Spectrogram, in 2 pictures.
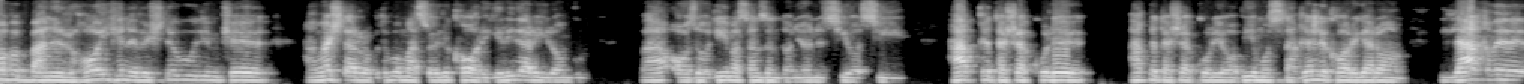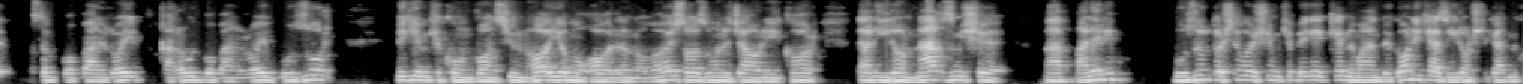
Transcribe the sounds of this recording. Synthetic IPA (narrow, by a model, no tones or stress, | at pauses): mɔːbæbæneɾɦɒːiːcʰe̞ne̞ve̞ʃt̪e̞buːd̪iːmcʰe̞ | hæmæʃd̪ærːɒːbet̪ʰebɒːmæsɒːele̞kʰɒːɾɡeɾiːd̪æɾiːɾɒːnbuːd̪̥̚ | væʔɒːzɒːd̪iːjemæsælænze̞nd̪ɒːnijɒːnesiɒːsiː | hæɡːet̪ʰæʃækʰːole | hæɡːe̞t̪ʰæʃækʰːoɾjɒːbijemost̪æɣe̞lːe̞kʰɒːɾeɡæɾɒːn | læɣvemæsænbɒːbænɾɒːjiɢ̥æɾɒːɾbuːd̪̚bɒːbænɾɒːjebozoɾɡ | be̞ɡiːmcʰe̞kʰonvɑnsijunhɒːjɒːmoɣɒːbelenɒːmehɒːjesɒːzmɒːned͡ʒæhɒːnijekʰɒːɾ | d̪̥æɾiːɾɒːnːæɣzmiːʃe | væbæleɾiː | bozoɾɡ̚d̪ɒːʃt̪e̞bɒːʃiːmkʰe̞be̞ɡekʲʰenæmɔːjænd̪eɡɒːniːcʰeæziːɾɒːnʃe̞ɾcʰæt̪mikʰo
